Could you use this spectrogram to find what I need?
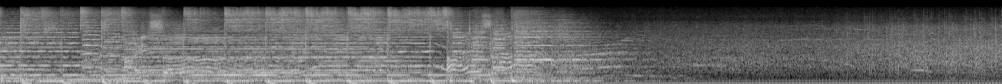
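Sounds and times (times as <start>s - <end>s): sound system hum: 0.0s - 9.8s
audience applauding: 6.2s - 10.0s.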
